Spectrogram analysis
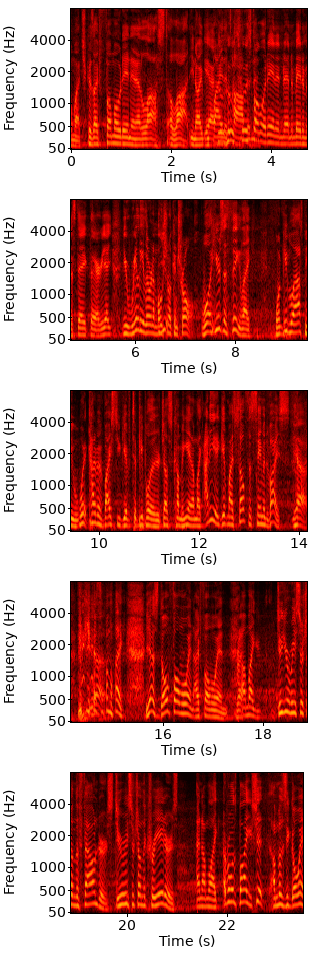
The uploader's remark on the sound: a keynote discussion coming straight from NFT LA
